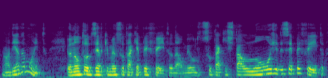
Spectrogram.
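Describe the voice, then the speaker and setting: Animated young Brazilian man teaching. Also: mid-range voice, fast, dull audio. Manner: lively, talks with his hands. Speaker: English teacher. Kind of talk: casual spoken lesson to camera. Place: small room in front of a printed wall.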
